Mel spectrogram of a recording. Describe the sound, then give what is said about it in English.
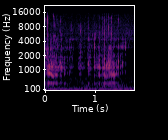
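Soju and makgeolli are poured from one glass into a glass of beer, with a continuous rush of liquid and fizzing lasting about two seconds, swelling again near the end. “We're going to pour this into the beer.”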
